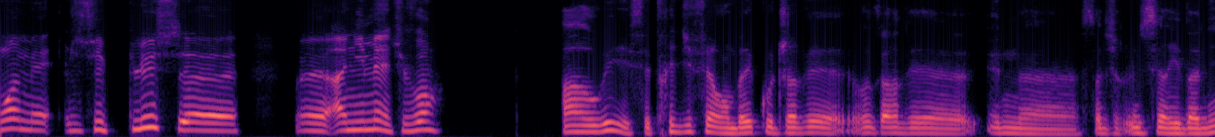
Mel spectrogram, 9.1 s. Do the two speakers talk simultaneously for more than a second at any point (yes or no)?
no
